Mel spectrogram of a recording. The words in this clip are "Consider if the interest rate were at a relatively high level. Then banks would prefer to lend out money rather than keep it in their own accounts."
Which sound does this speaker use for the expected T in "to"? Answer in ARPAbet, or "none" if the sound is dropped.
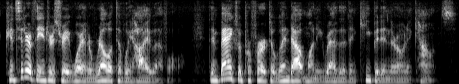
T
